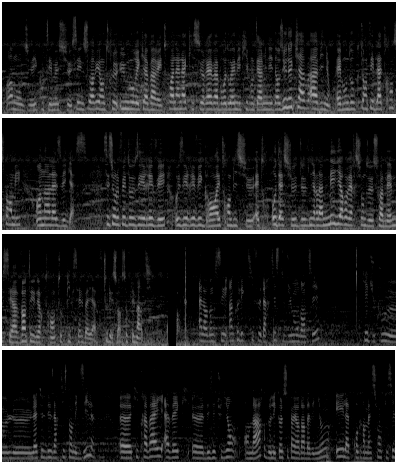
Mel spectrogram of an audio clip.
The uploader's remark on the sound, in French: Micro Trottoir Festival d'Avignon 2022. Une balade microphonique dans Avignon, à la recherche de thèmes relatifs à l'ambiance du Festival de théâtre.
